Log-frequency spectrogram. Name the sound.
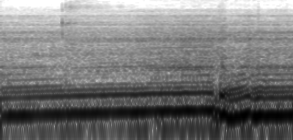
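motorcycle engine revving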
